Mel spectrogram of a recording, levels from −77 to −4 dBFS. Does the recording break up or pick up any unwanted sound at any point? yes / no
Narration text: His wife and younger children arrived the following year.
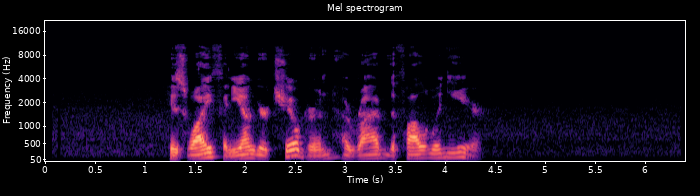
no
